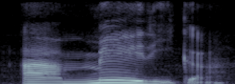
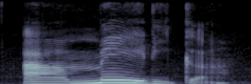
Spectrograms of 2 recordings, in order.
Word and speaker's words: América: la la la pronunciación decimos américa es decir cargamos la voz en la ante penúltima sílaba américa por lo tanto como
